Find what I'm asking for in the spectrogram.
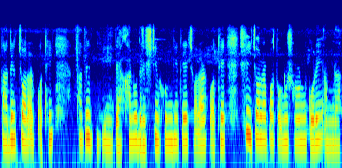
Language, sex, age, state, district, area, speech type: Bengali, female, 18-30, West Bengal, Dakshin Dinajpur, urban, spontaneous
